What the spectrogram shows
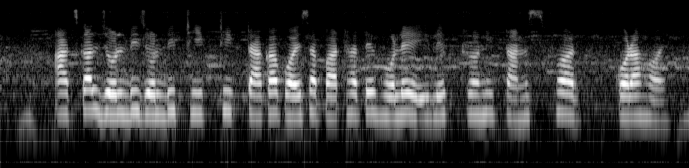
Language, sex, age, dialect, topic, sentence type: Bengali, female, 18-24, Western, banking, statement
